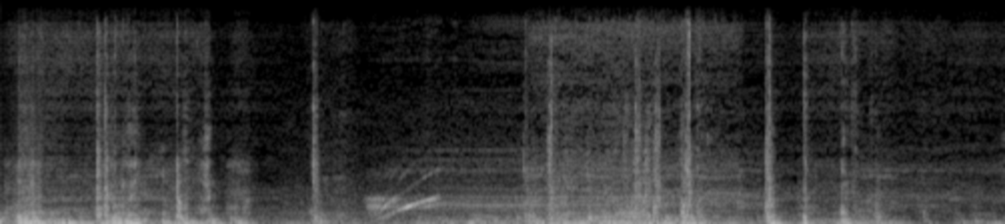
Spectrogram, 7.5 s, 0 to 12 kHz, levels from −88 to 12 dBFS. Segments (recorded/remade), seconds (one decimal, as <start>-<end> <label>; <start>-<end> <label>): 0.0-2.1 remade; 2.1-5.8 recorded; 5.8-6.4 remade; 6.4-7.1 recorded; 7.1-7.5 remade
